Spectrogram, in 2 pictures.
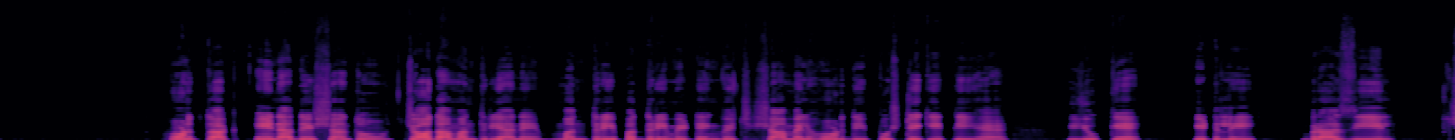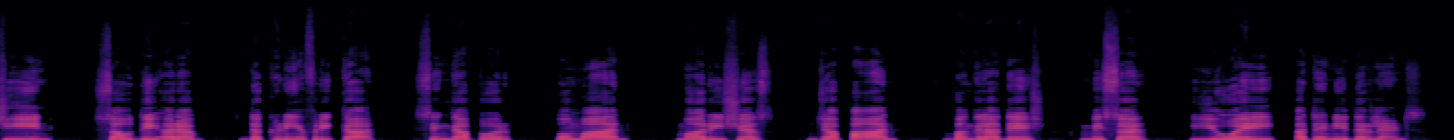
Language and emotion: Punjabi, neutral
